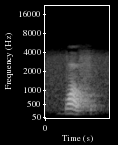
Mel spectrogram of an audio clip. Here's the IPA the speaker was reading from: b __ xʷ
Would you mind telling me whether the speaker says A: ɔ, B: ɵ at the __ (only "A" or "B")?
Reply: A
